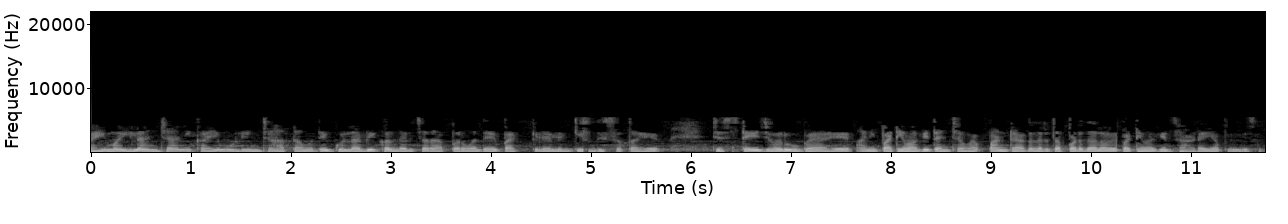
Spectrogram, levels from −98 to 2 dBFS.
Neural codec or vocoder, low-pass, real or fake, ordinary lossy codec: vocoder, 44.1 kHz, 128 mel bands every 256 samples, BigVGAN v2; 5.4 kHz; fake; MP3, 24 kbps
